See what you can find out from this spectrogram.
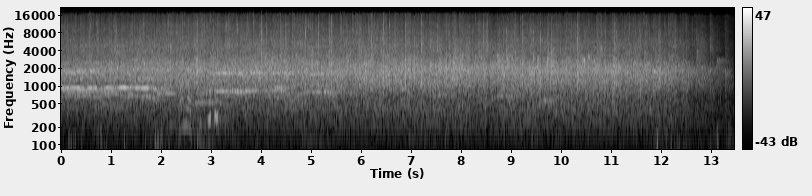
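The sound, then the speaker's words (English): Applause from a church audience welcoming a guest preacher: dense, steady clapping that holds at full strength for about twelve seconds, then quickly dies away at the end. “And so let's give her the biggest ovation we possibly can.”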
